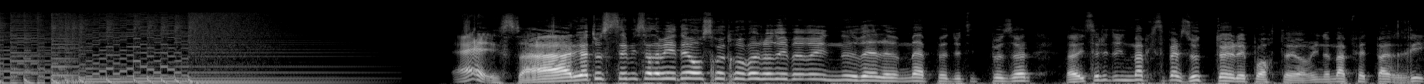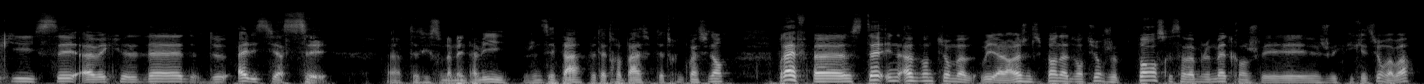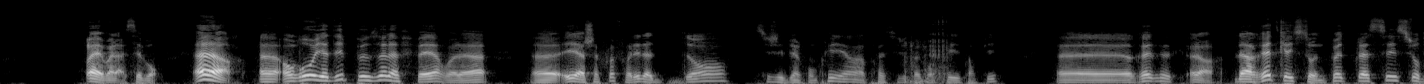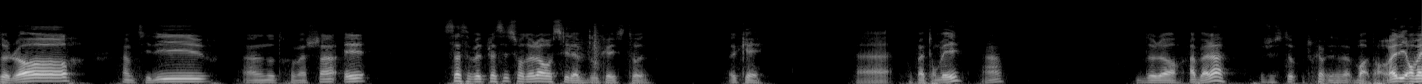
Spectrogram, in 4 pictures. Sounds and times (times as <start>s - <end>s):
Speech: 4.6s - 28.4s, 29.3s - 46.4s, 47.2s - 49.3s, 50.0s - 50.4s, 51.3s - 52.8s, 54.1s - 56.9s.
